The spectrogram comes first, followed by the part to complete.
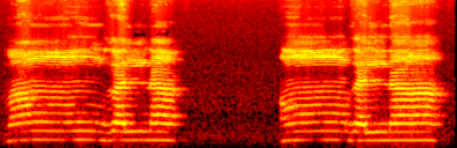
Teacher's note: نون کا جو اخفا غنہ آ رہا ہے تو ہم تھوڑا سا رکیں گے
